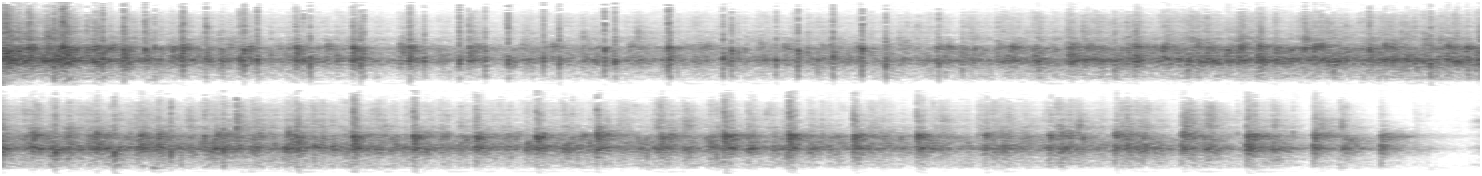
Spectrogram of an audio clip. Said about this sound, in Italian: E secondo me un applauso.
